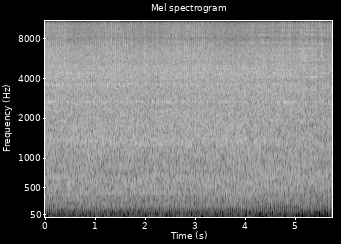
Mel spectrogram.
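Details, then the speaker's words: Seven-year-old MTD-built Murray 38-inch riding mower after new deck belt, blades and engage cable, blades engaged: steady, even engine drone with no knocking, surging or scraping, run a couple of minutes; healthy running under deck load. "I just ran it for a couple minutes there and everything seems all right so that's good"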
